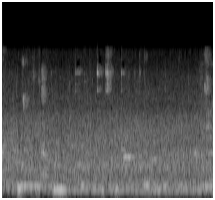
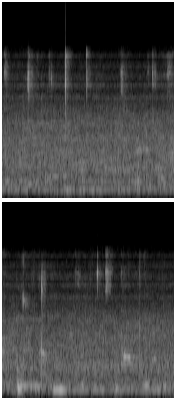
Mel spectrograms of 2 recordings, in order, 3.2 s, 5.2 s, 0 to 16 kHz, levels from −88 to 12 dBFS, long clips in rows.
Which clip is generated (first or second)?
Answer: second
